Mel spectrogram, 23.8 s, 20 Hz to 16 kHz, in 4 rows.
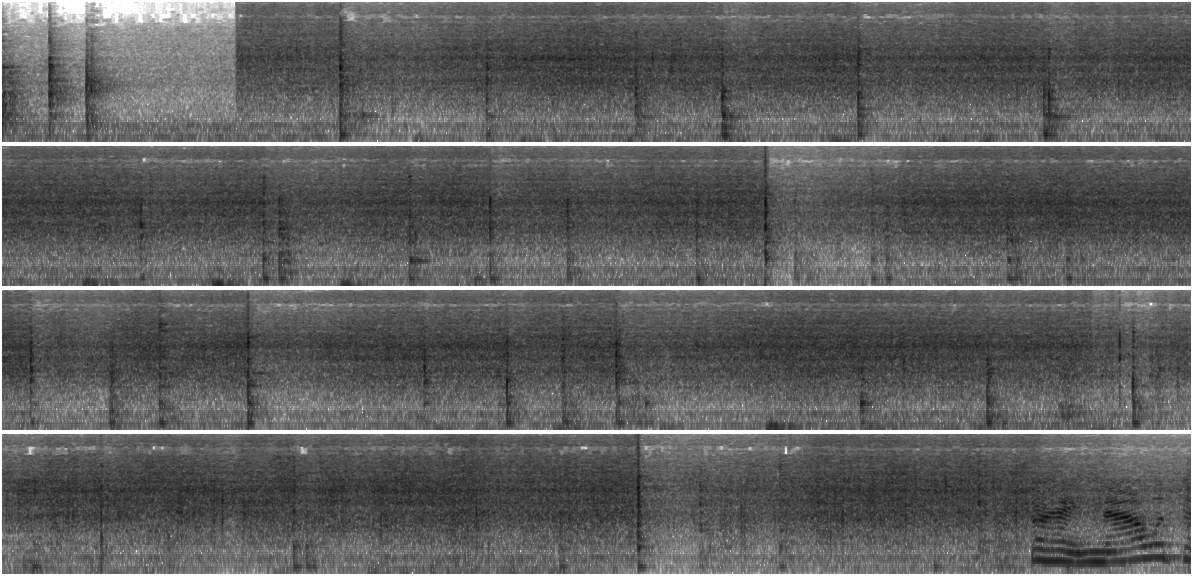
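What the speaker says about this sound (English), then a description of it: "we're going to start with 2 pieces of bacon diced. And we're just going to fry that up in the pan." Diced bacon fries in a pan with a loud, continuous close sizzle broken by regular stirring scrapes and utensil knocks against the pan.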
